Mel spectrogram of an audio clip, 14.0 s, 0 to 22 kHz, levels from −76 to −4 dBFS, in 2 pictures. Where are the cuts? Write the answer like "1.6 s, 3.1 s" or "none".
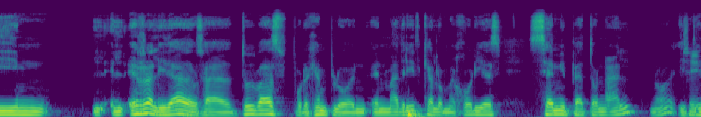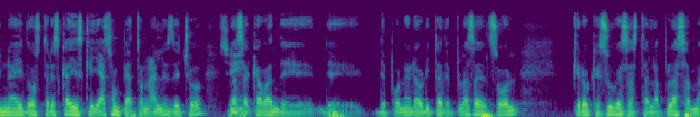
none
